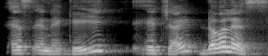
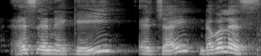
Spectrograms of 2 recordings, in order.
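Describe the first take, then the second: No difference in how they are said.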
